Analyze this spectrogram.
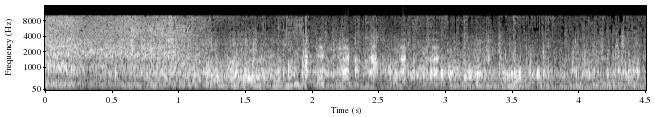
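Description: Tyres crunch over gravel as a car pulls away.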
